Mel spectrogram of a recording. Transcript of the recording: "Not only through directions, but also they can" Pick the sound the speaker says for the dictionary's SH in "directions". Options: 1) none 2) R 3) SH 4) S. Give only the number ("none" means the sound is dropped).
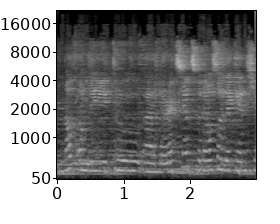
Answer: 4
